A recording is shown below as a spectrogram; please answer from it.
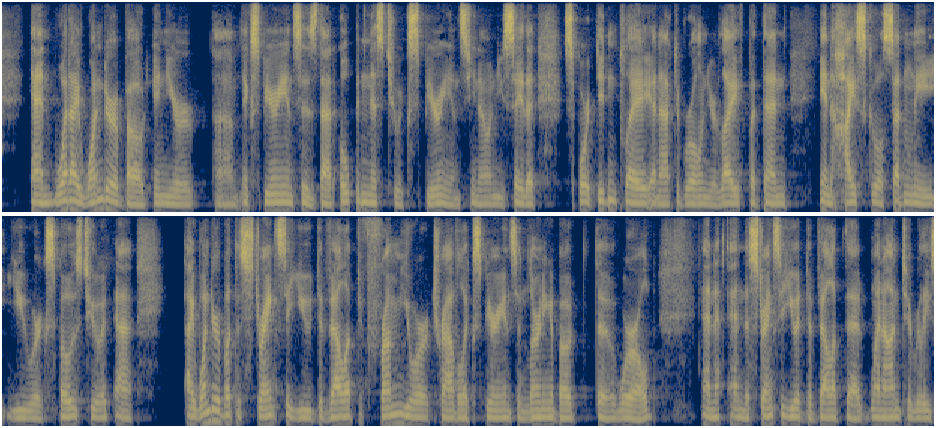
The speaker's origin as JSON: {"language": "English", "country": "Canada", "tie": "born or raised there", "moved": "as an adult", "said": "I grew up in Canada. I went to university in Canada. It's kind of small city, small town Canada. Never in a million years did I ever think I would leave my city."}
